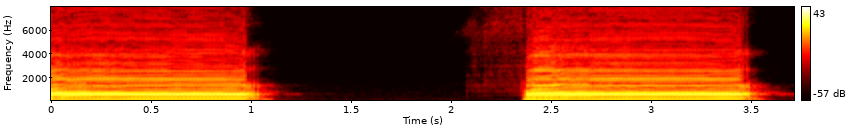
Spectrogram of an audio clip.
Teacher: زبان کا سرا اوپر کے دانتوں کے اندرونی کنارے سے لگا کر ہم پڑھیں گے اس حرف کو۔ اگر زبان کا سرا نہ لگا تو یہ حرف صحیح نہیں ادا ہوگا، سین کی آواز نکل جائے گی۔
